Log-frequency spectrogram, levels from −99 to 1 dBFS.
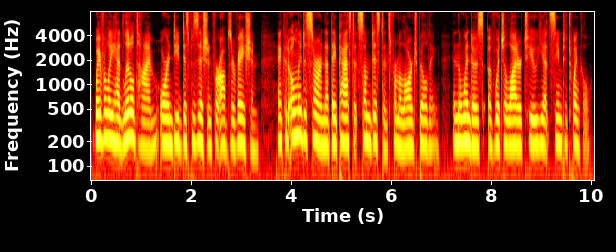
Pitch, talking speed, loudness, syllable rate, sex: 185 Hz, 215 wpm, -21 LUFS, 6.1 syllables/s, female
